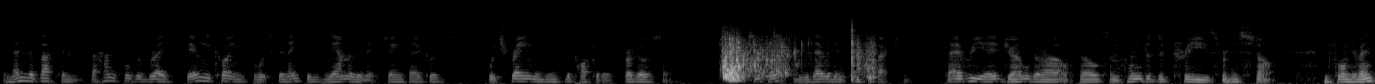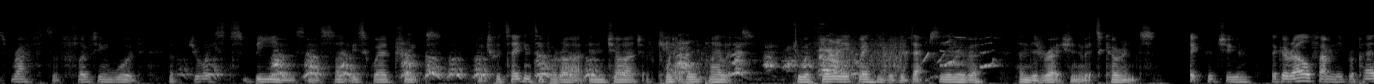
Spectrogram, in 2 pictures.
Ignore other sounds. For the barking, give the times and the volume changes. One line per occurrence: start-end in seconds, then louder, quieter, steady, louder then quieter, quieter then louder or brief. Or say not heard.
15.5-23.8 steady.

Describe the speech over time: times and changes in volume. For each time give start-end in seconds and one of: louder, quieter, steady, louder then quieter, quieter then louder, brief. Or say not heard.
0.0-27.4 louder.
